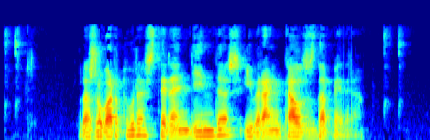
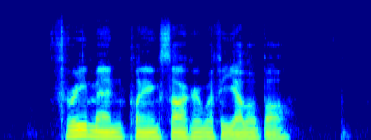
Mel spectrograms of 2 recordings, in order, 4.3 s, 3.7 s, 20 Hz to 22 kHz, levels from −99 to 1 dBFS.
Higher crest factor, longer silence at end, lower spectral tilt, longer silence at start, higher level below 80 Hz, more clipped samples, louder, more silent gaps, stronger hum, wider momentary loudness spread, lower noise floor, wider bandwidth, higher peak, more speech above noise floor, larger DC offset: first, 24 dB vs 18 dB; about the same, 0.75 s vs 0.85 s; second, -5.5 dB/octave vs -7 dB/octave; second, 0.15 s vs 0.6 s; first, -50 dBFS vs -70 dBFS; neither; first, -25 LUFS vs -44 LUFS; neither; neither; second, 8 LU vs 11 LU; second, -65 dBFS vs -86 dBFS; about the same, 11.5 kHz vs 12.5 kHz; first, -4 dBFS vs -26 dBFS; about the same, 40 dB vs 43 dB; neither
